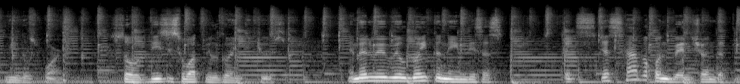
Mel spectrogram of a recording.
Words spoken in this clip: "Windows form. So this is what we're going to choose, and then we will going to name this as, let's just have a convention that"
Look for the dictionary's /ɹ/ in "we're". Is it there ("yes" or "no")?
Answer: no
